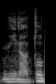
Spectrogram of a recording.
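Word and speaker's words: 湊: 、まあ、山水に、まあ、奏でると書いて、まあ、港と呼びます。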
